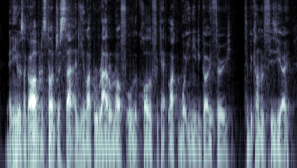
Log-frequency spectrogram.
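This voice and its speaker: A man with an Australian accent talks very fast in a very deep, low pitch and a monotone, flat intonation. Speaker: podcast guest. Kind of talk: casual chat.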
